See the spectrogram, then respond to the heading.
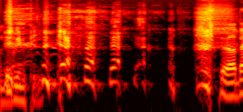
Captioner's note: laughing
